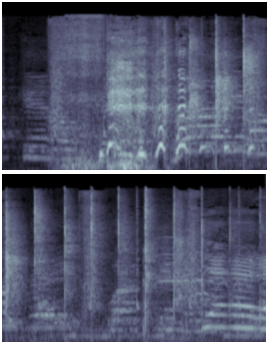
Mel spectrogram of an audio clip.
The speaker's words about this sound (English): I think that's it. Well, round of applause.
